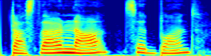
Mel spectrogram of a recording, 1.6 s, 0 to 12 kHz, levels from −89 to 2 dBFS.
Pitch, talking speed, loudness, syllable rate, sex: 210 Hz, 190 wpm, -14 LUFS, 3.8 syllables/s, female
